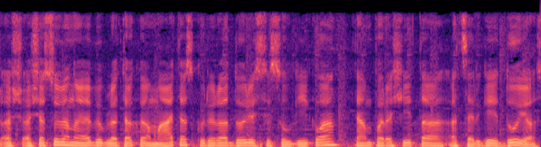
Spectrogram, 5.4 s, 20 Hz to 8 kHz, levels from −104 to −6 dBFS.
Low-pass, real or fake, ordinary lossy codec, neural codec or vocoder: 7.2 kHz; real; MP3, 64 kbps; none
